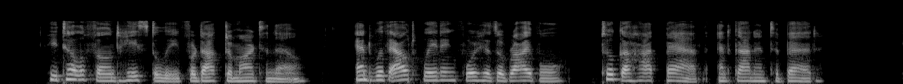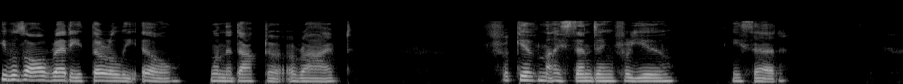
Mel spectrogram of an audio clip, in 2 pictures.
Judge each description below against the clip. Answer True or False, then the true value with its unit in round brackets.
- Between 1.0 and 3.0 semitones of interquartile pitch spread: True (2.7 semitones)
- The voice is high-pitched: False (160 Hz)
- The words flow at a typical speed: False (120 wpm)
